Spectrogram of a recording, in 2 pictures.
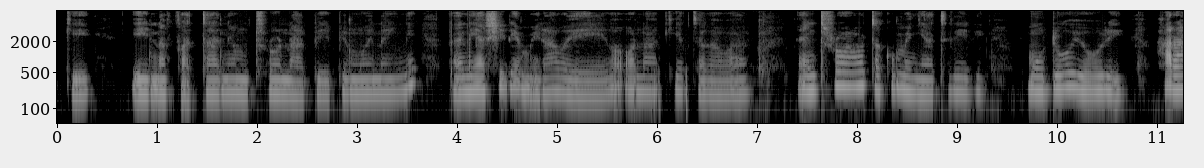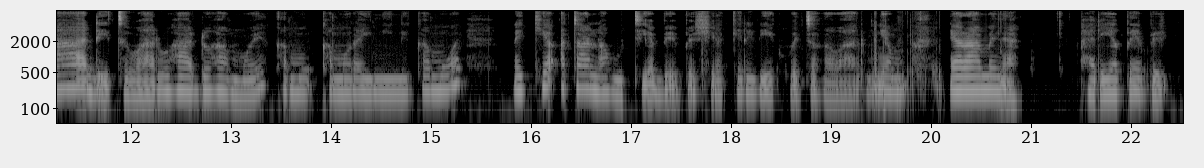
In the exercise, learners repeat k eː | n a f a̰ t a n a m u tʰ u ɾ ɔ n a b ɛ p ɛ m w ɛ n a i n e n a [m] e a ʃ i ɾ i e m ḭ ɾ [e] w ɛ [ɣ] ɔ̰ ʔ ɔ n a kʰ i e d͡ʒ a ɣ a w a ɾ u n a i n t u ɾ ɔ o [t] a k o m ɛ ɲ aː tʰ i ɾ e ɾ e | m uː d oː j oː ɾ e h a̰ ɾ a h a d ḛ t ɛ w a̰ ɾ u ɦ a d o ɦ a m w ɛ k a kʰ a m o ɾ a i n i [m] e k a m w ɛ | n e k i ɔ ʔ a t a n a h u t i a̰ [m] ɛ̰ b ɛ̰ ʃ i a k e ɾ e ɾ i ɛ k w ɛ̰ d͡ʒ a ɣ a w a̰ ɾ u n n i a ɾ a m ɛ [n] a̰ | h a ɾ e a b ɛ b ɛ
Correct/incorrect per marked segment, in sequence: incorrect: n, incorrect: a, correct, correct, incorrect: n, incorrect: b, incorrect: ɲ

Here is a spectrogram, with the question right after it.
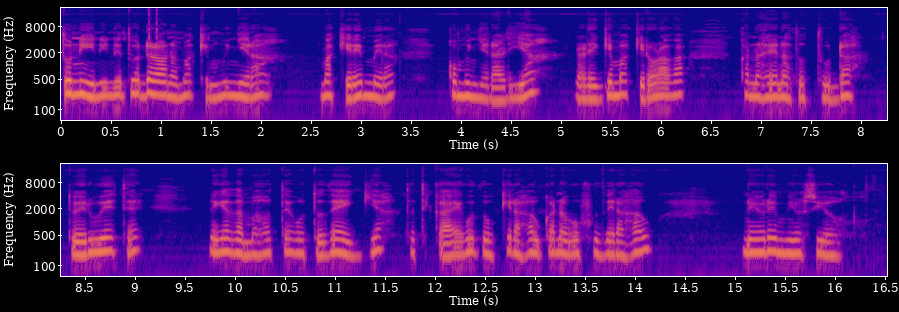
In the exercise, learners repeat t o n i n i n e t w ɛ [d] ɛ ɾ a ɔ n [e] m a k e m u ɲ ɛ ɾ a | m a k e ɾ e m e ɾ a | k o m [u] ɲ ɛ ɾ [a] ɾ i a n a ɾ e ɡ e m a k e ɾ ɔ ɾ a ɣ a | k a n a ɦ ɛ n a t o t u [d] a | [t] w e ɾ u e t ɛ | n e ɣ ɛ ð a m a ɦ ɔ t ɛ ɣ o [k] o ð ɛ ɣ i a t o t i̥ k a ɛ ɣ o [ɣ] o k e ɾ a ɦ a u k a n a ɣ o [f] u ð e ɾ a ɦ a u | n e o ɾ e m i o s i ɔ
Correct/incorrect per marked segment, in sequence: correct, incorrect: a, correct, correct, correct, correct, incorrect: t, incorrect: ð, correct

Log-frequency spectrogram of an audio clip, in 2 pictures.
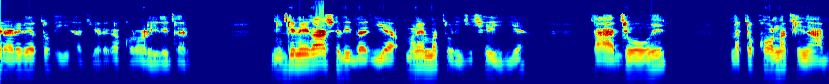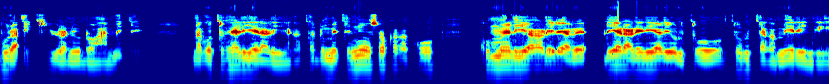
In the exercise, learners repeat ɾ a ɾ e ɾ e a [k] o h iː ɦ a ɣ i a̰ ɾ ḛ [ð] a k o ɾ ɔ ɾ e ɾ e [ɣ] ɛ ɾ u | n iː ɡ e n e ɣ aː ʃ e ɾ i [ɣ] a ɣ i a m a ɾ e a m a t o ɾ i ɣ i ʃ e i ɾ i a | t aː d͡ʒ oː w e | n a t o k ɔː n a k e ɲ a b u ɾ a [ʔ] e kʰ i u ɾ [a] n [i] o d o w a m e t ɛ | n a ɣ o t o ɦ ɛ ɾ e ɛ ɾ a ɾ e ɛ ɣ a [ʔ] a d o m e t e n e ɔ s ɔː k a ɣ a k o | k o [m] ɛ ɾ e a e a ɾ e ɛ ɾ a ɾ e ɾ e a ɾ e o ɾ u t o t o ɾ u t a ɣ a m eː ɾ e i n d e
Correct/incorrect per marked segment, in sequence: incorrect: t, incorrect: ɣ, incorrect: ð, incorrect: ð, correct, correct, incorrect: e, incorrect: t, correct

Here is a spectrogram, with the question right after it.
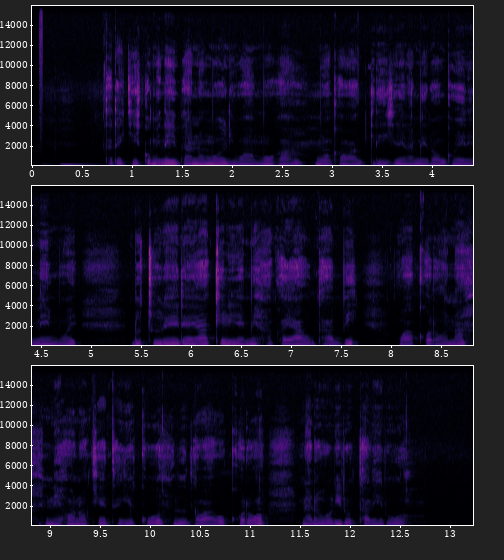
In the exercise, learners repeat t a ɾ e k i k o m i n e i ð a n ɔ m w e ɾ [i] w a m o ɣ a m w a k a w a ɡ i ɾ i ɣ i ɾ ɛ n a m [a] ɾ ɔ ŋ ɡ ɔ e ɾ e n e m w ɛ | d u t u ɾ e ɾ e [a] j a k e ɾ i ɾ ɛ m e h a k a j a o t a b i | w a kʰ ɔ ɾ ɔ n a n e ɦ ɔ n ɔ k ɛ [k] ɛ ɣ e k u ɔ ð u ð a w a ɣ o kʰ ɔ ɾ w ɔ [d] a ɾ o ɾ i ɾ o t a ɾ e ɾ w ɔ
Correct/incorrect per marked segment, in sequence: correct, incorrect: e, correct, incorrect: t, incorrect: n

